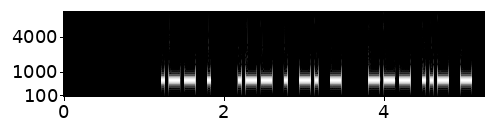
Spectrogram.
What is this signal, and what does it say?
Morse code, heard as a keyed tone, about 25 wpm, 700 Hz. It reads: WE WENT OUT
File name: practice / 25wpm / Sentences with 9-Word Phrases - 25wpm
